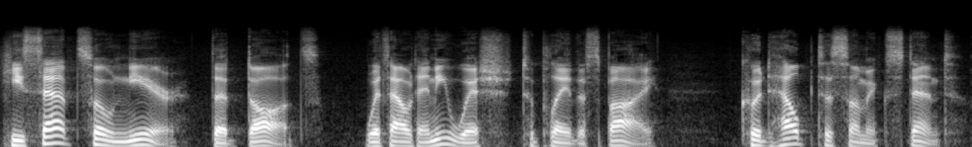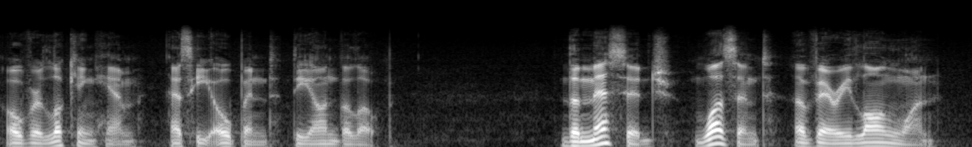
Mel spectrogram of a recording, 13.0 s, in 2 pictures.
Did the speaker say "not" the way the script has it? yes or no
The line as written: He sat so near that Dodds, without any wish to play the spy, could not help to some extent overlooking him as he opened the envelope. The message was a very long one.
no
